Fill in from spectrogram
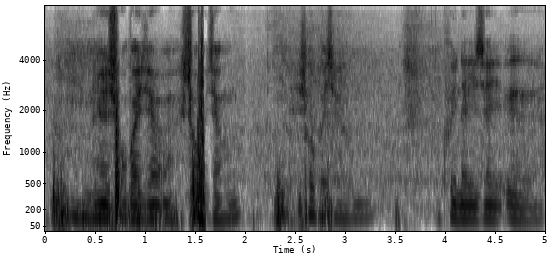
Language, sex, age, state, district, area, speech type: Bodo, male, 18-30, Assam, Chirang, rural, spontaneous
